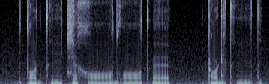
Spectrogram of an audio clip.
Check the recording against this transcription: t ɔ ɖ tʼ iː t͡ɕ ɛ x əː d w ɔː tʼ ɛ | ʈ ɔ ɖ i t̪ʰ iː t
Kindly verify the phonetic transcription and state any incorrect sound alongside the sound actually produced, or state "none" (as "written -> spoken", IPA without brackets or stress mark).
əː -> ɔː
